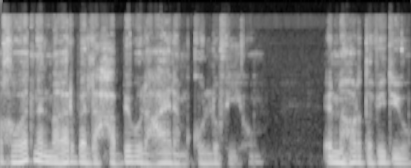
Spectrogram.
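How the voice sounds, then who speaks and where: In an Egyptian accent, a man speaks at a moderate pace with a fairly low pitch, ordinary pitch variation and a dark, mellow, somewhat breathy tone. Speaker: video commentator. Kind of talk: vlog address to viewers. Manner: emphatic.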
